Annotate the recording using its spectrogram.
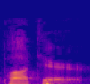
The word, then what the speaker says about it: pater: The dative plural of pater. P-A-T long E-R. Pater.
